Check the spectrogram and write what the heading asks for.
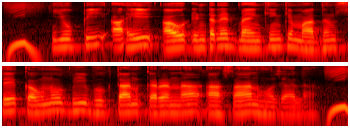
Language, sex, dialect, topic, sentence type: Bhojpuri, male, Western, banking, statement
